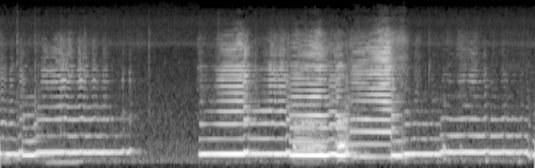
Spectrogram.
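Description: A small hand-held wind instrument played live: a slow melody of single held notes with short bends between them, breaking off for about a second about two seconds in.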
